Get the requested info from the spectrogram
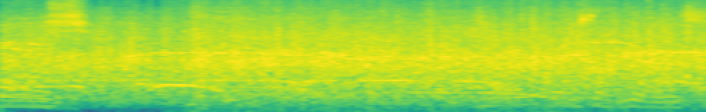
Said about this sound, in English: Long applause.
